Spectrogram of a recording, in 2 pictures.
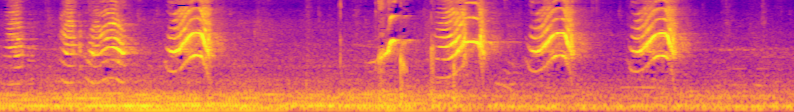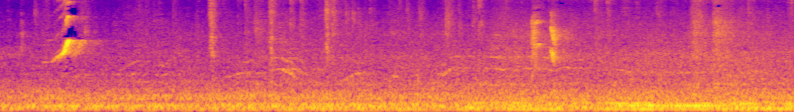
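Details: A pet Indian ringneck (rose-ringed parakeet), kept as a talking parrot, gives a quick run of harsh, arching screeches over five seconds, then a few fainter, scattered notes above a low steady hum.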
